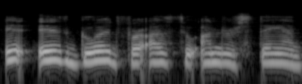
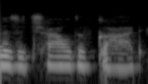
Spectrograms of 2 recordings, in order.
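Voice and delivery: hushed; 5 semitones lower, 11 dB quieter than usual. Real, not acted. Preacher whispering to the congregation, hushed. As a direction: drop to a near whisper.

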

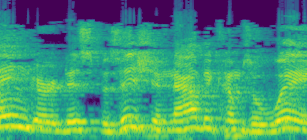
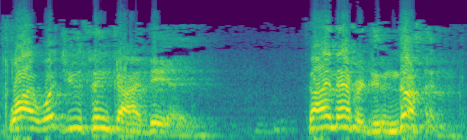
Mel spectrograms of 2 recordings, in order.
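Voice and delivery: louder and higher, defensive snap; angry retort; 6 semitones higher, 5 dB louder than usual. Acted. Angry person answering an innocent question, defensive and loud. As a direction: fire it back as if accused. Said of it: "But if you're angry".

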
